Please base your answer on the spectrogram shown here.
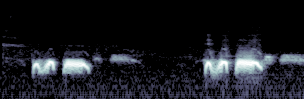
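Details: A spotted dove kept as a decoy, 'giọng thổ' voice style, cooing. Two phrases about two and a half seconds apart, each a quick wavering double hoot followed by a longer, slightly falling coo, then faint soft notes.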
